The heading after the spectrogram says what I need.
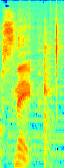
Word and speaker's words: Snape: From getting it rhymes with grape. Yes. Oh, Snape.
